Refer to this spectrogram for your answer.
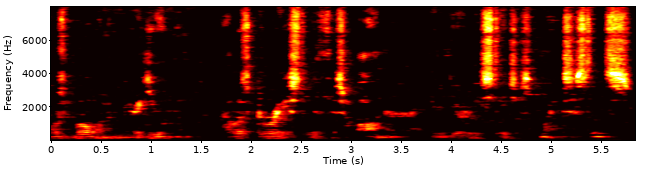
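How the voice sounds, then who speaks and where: A man performs a put-on character voice. It is fairly high in pitch and moves at a moderate pace. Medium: read story. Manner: scheming, commanding.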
